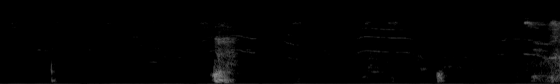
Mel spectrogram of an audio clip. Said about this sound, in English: What is going on with these kitties? What are they doing now? They're meowing. Is she laying on them? They're butterballs and they think they're starving.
